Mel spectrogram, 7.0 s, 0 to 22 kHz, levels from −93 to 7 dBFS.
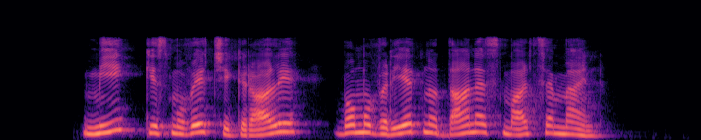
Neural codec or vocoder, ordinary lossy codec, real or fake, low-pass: codec, 16 kHz, 4 kbps, FunCodec, trained on Chinese and English, 50 frames a second; none; fake; 7.2 kHz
